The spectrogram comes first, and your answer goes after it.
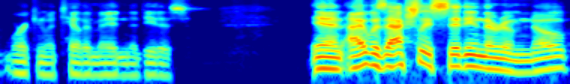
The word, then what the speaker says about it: Adidas: way I'm very proud of you for actually pronouncing Adidas the way it should be pronounced not Adidas I was actually a quick story on that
